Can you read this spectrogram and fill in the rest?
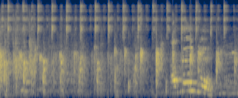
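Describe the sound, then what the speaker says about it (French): A church congregation applauding during a Sunday service, with clapping and scattered cheering voices mixed into a steady crowd din, fairly close and continuous. "Acclamons encore les seigneurs."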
